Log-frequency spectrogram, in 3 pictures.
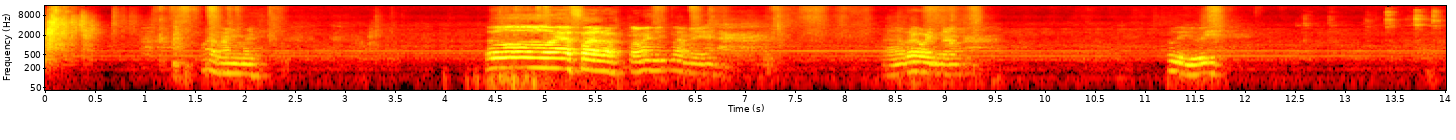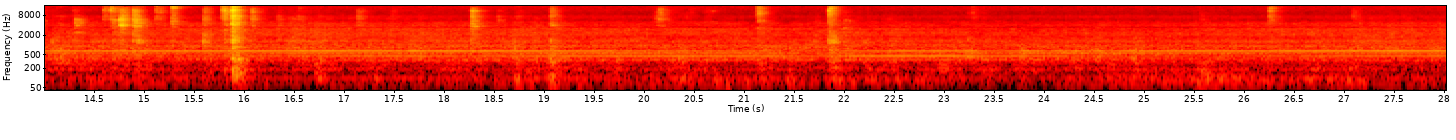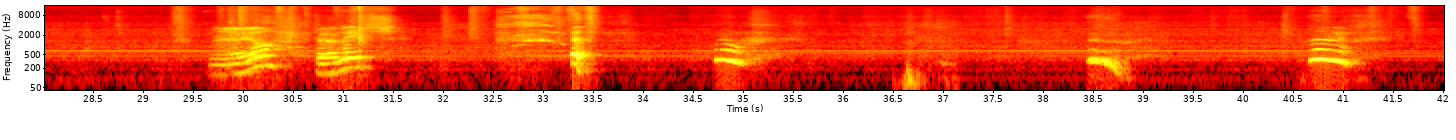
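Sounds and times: faint steady hum: 0.0 - 42.0
man speaking: 1.6 - 2.3, 4.4 - 6.9, 8.4 - 9.4.

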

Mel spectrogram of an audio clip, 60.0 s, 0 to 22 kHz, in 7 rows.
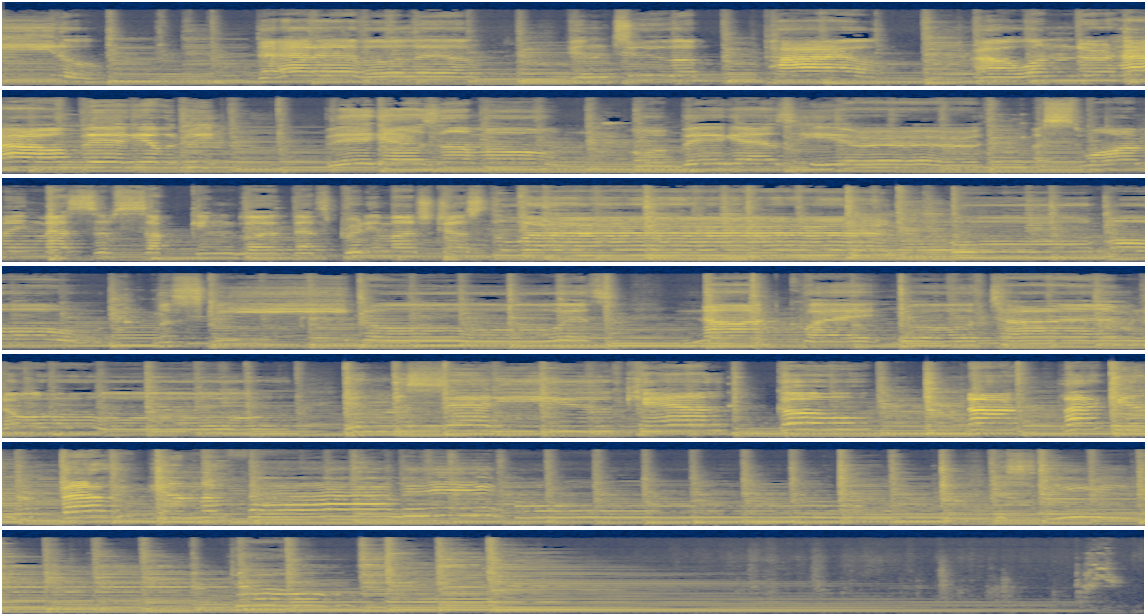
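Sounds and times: strummed guitar chords: 0.0 - 60.0.

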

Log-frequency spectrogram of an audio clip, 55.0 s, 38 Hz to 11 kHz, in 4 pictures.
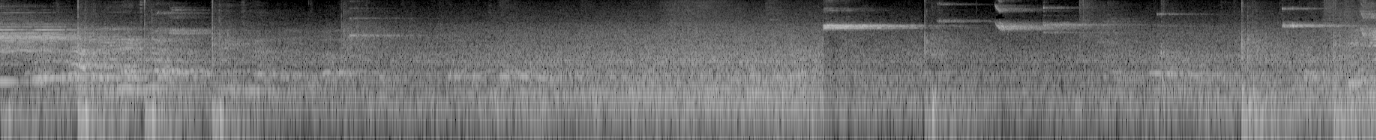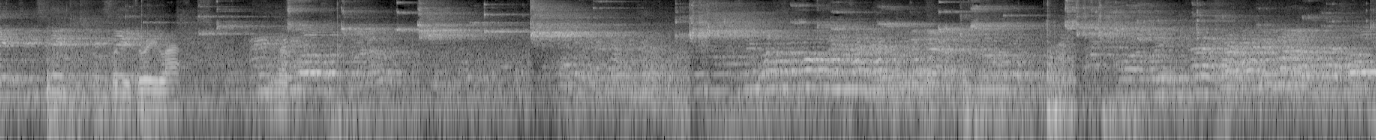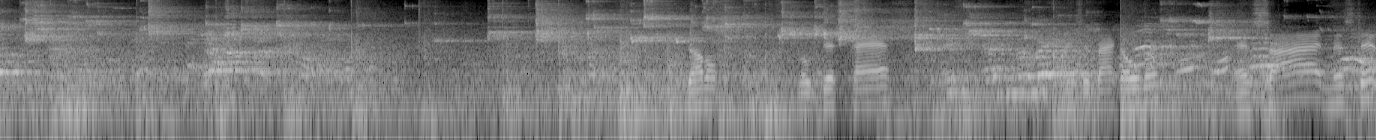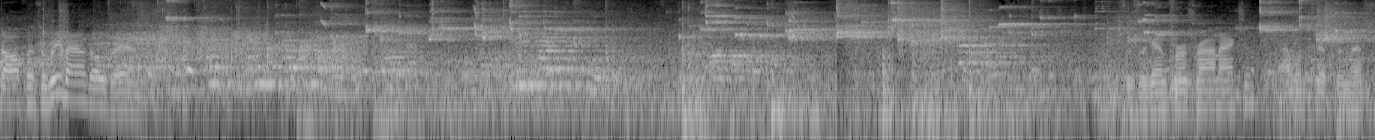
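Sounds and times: voices calling out echoing: 0.0 - 6.6, 7.3 - 55.0.

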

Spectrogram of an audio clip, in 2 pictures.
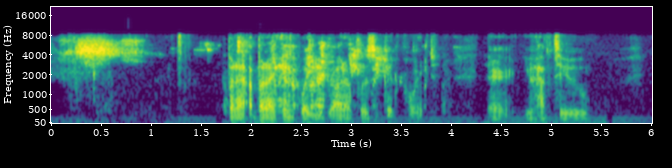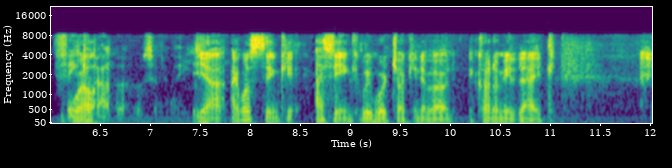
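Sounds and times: man speaking: 1.8 - 5.4, 6.1 - 11.4.

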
